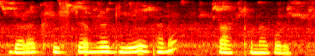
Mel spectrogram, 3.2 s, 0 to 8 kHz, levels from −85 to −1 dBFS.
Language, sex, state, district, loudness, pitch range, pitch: Bengali, female, Tripura, West Tripura, -13 LUFS, 210-250 Hz, 235 Hz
